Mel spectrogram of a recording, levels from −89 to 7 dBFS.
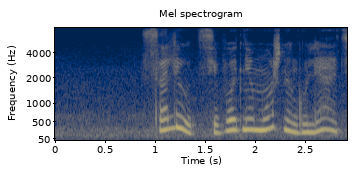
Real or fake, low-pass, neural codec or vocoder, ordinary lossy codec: real; none; none; none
